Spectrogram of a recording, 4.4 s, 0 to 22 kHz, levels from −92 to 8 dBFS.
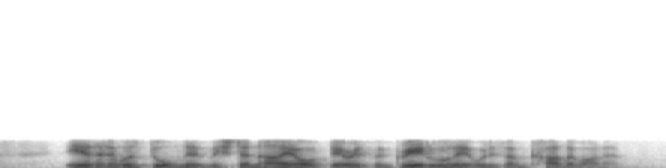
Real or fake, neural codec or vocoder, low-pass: fake; codec, 16 kHz, 0.2 kbps, FocalCodec; 3.6 kHz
